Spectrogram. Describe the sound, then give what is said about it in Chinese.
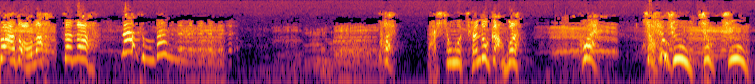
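Sheep bleat as a herd of sheep and cattle is driven forward with whips. Many wavering, nasal bleats overlap in quick bursts with short gaps between them. “小栓子他们明白了小松的意思，挥着鞭子赶着羊群牛群朝前飞跑起来”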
